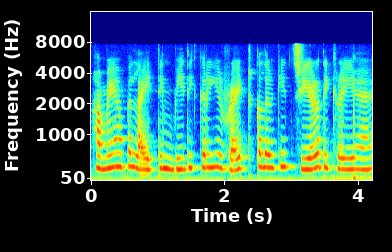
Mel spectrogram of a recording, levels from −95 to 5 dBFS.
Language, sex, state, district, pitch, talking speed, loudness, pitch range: Hindi, female, Maharashtra, Pune, 270 Hz, 210 wpm, -16 LUFS, 245-285 Hz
